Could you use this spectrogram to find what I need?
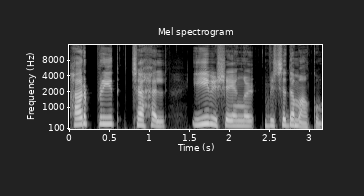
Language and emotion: Malayalam, neutral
